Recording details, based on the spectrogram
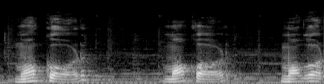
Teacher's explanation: ক টা গ হয়ে গেল আমরা প্রত্যেকে জানি ক কিন্তু একটা অঘোষ ধ্বনি। তাহলেই অঘোষ ধ্বনি ঘোষ ধ্বনিতে পরিণত হচ্ছে। অর্থাৎ গ এ পরিণত হচ্ছে। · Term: ঘোষী ভবন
